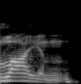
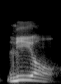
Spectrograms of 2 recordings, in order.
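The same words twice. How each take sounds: First: The word is said with English pronunciation. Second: The word is said with French pronunciation. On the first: The speaker calls it right. "for lion" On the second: The speaker calls it wrong. "they say lion, yes, in French"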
